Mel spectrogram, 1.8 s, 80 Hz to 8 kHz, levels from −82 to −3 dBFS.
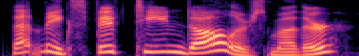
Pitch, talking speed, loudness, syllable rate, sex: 260 Hz, 165 wpm, -16 LUFS, 5.4 syllables/s, female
